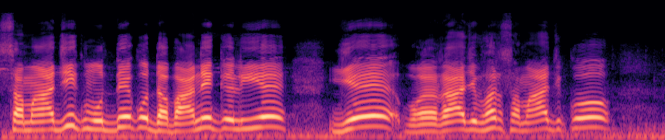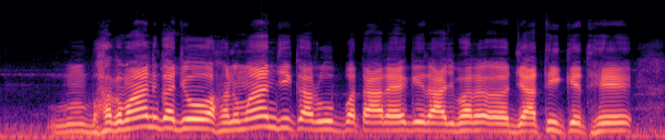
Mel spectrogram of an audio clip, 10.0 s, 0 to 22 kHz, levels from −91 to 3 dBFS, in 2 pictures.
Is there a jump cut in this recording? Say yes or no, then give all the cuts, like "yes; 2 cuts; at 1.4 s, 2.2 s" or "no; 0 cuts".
no; 0 cuts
